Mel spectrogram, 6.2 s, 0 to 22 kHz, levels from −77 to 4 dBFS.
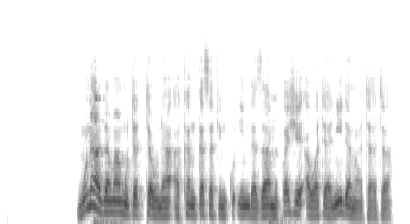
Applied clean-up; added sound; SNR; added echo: neural mask model DeepFilterNet 3.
